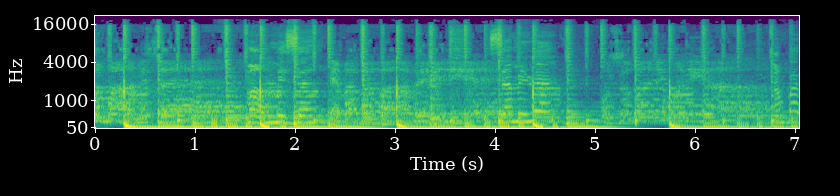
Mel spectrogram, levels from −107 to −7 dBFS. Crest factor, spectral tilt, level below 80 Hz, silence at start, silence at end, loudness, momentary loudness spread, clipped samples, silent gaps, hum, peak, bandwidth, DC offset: 16 dB; -4.5 dB/octave; -18 dBFS; 0 s; 0 s; -18 LUFS; 9 LU; under 0.1%; none; none; 0 dBFS; 19.5 kHz; under 0.1%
